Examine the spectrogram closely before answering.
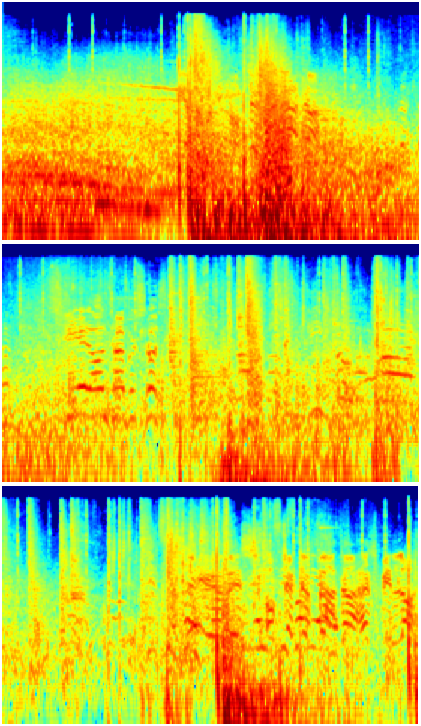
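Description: A rifle fires in sharp, loud shots.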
